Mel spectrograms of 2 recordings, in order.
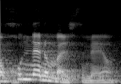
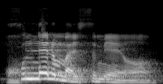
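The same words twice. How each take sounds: First: 혼내는 말씀이에요 asked with a questioning lilt; asking question. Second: 혼내는 stressed, 말씀이에요 stated with a settled fall; firm answer. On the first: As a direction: pose it as a question to the congregation. (묻는 억양으로 "혼내는 말씀이에요?") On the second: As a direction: answer your own question decisively. (단호하게 답하듯 "혼내는 말씀이에요.") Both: Shown as a demonstration.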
